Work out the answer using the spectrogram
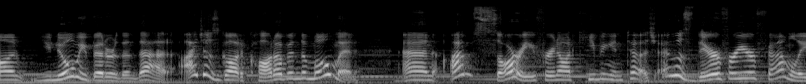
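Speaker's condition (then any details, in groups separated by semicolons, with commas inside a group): No condition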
